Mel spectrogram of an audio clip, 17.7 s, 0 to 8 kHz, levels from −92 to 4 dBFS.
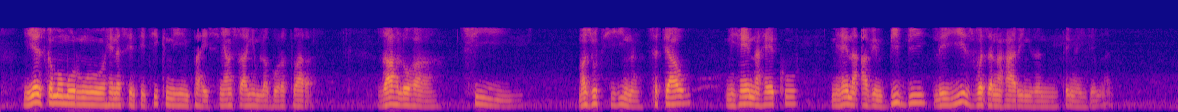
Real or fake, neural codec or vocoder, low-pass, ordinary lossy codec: real; none; 7.2 kHz; AAC, 16 kbps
